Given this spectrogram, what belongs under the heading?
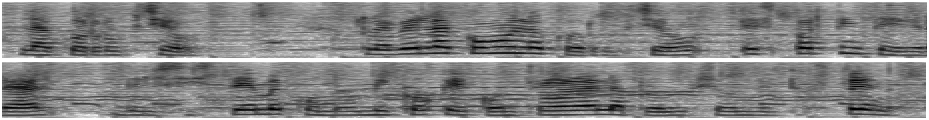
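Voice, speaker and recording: A woman narrates a scripted explanation in a fairly high voice. Soft music runs underneath her reading.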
